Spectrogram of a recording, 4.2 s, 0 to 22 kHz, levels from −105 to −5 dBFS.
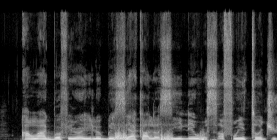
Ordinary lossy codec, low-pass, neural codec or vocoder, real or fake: none; none; none; real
